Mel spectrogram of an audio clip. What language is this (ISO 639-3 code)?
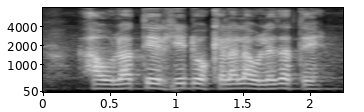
mar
